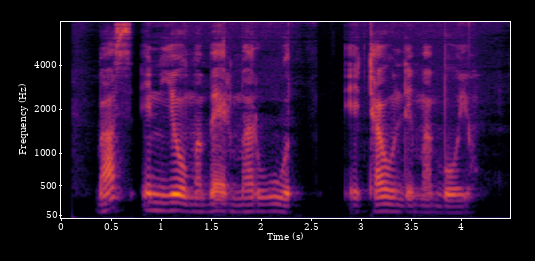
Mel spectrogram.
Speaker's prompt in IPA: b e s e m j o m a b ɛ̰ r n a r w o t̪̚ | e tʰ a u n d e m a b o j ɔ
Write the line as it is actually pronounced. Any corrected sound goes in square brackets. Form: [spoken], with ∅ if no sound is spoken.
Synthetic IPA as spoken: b [a] s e [n] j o m a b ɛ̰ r [m] a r w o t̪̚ | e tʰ a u n d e m a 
